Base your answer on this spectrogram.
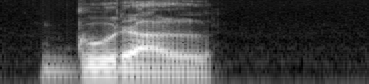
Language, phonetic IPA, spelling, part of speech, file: Polish, [ˈɡural], góral, noun, Pl-góral.ogg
